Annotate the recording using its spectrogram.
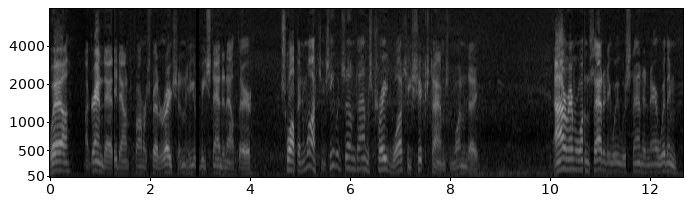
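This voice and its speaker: This man, with an Appalachian accent, has a medium pitch and a bright, sharp tone, speaking at a moderate pace. His pitch swings very widely and his loudness shifts a lot, on a very clean recording with a silent background. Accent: Appalachian Southern US. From US South, western North Carolina mountains. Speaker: storyteller. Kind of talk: storytelling. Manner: folksy, conversational.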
